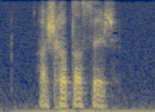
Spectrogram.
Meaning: industrious, diligent; hard-working; assiduous
- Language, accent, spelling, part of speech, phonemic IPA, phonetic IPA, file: Armenian, Eastern Armenian, աշխատասեր, adjective, /ɑʃχɑtɑˈseɾ/, [ɑʃχɑtɑséɾ], Hy-աշխատասեր .ogg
